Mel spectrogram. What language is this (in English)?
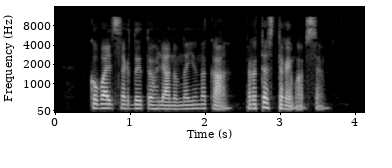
Ukrainian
